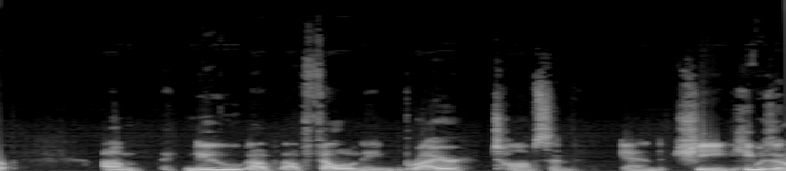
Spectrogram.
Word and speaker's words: Briar: It's Brian? It's Brian? No, it's Briar.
